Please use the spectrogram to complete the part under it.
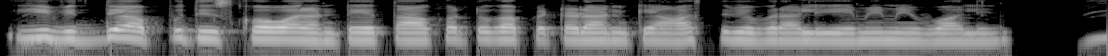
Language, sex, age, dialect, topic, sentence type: Telugu, female, 18-24, Southern, banking, question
